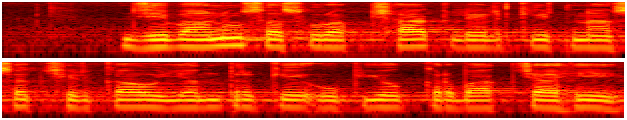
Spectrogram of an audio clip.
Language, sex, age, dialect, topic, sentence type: Maithili, male, 31-35, Southern/Standard, agriculture, statement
